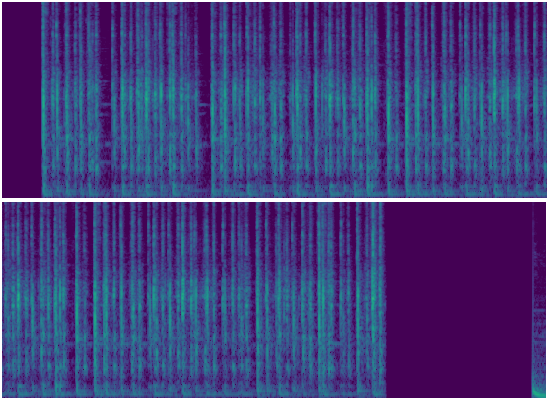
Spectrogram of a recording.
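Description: Computer keyboard typing sound effect: a rapid, dense run of key clicks with brief pauses about one and two seconds in, stopping shortly before the end.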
